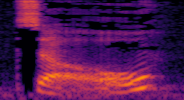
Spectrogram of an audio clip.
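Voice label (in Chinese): "zou", Mandarin Chinese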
